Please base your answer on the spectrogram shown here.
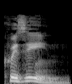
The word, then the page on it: cuisine: anglais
